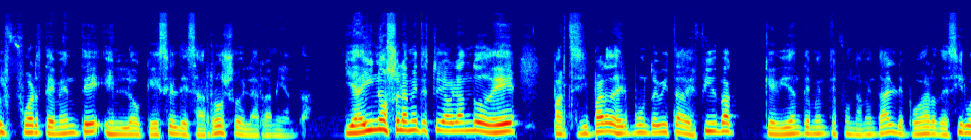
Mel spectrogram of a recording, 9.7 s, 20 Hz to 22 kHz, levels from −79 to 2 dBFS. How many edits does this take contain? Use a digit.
0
